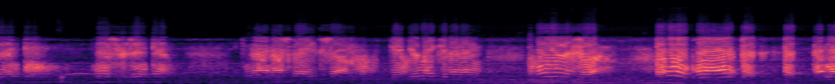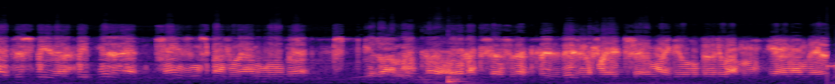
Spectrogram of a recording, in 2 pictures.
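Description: Another station's voice received over FM through an amateur radio transceiver's speaker, thin and tinny like a phone line, in bursts of speech with short breaks.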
